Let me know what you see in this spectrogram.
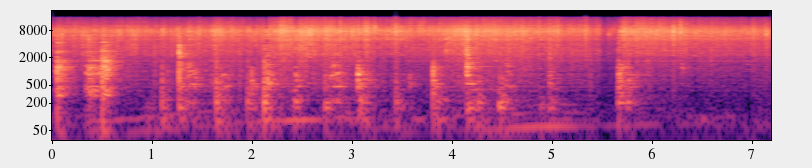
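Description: Chopped ginger, garlic, chilies and coriander sizzling in hot coconut oil in a steel wok, with a wooden spatula scraping and knocking against the pan as they are stirred. Near the end a sudden rush of sizzling as chopped onion goes into the hot oil.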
